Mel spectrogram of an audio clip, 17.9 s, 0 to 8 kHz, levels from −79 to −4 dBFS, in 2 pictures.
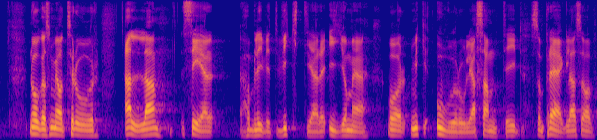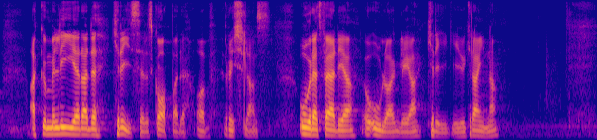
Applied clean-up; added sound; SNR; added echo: none; none; none; none.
